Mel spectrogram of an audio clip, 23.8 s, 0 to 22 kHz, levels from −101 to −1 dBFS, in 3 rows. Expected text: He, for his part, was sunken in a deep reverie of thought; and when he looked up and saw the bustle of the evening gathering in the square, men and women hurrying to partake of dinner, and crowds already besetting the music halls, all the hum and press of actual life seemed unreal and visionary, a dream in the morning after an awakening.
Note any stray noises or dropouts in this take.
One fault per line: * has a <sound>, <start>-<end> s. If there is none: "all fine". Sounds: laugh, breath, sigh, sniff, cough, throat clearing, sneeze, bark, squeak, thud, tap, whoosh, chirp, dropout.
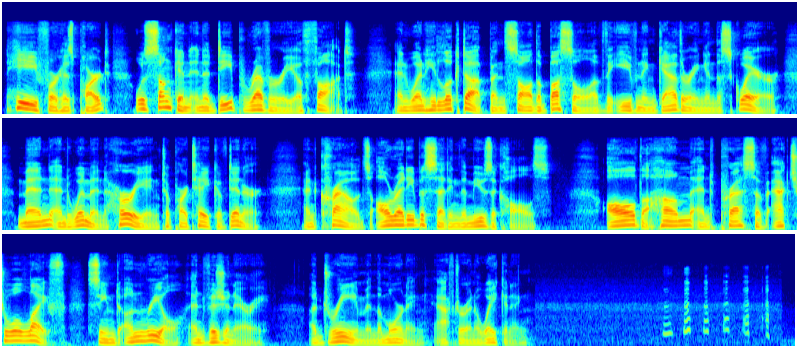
* has a laugh, 22.5-23.6 s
